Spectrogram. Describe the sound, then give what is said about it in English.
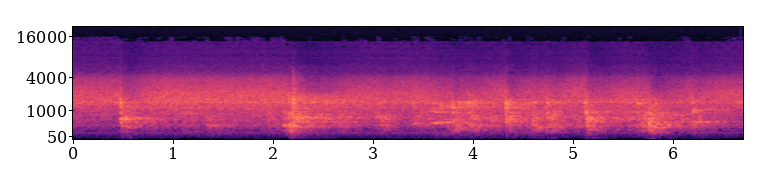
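A wooden door being opened at about 4:15 in the morning: a series of dull knocks and clunks at uneven intervals over a steady, rough background rustle, with no squeak of the bolt. “At about 4:15 in the morning, we recorded the sound of the door being opened again.”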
